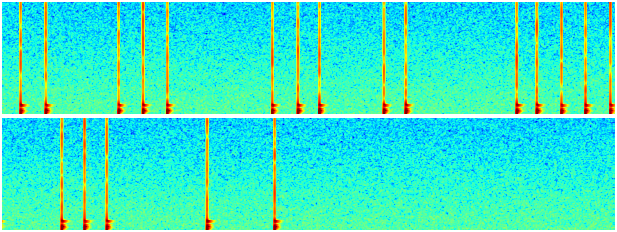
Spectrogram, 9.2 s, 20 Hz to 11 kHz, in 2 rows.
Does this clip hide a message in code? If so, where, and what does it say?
Yes: tap code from 0.2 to 6.7 s, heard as knocks on wood, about 6 knocks a second. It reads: HMXA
